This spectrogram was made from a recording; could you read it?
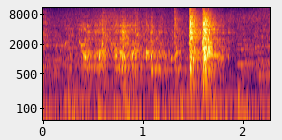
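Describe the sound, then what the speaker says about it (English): A utensil clatters and scrapes against a pan where bacon is frying until crisp, a short run of stirring with a soft sizzle beneath and two sharp knocks near the end. "get the bacon nice and crispy"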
